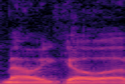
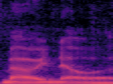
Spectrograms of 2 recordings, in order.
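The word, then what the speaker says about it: Mauigoa: Uh, apparently that's how you pronounce it. I thought it was Maui Goa. Apparently it's Maui Noah.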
